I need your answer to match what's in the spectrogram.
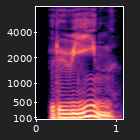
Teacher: Since the I still has its long E sound, this word has 2 syllables.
